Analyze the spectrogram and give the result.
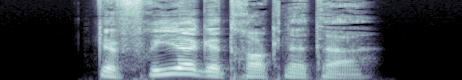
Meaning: inflection of gefriergetrocknet: 1. strong/mixed nominative masculine singular 2. strong genitive/dative feminine singular 3. strong genitive plural
- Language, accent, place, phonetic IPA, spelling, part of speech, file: German, Germany, Berlin, [ɡəˈfʁiːɐ̯ɡəˌtʁɔknətɐ], gefriergetrockneter, adjective, De-gefriergetrockneter.ogg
